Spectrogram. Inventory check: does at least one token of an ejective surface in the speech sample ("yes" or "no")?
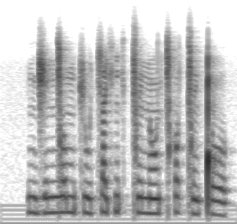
no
